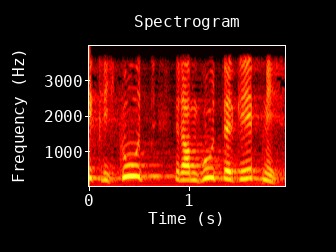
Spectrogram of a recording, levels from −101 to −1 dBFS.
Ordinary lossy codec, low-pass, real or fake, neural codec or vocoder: none; 3.6 kHz; real; none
